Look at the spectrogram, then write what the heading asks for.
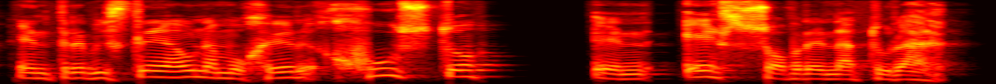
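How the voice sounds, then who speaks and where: An older man preaching and telling testimonies slowly and emphatically, with sudden high exclamations. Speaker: television host and preacher.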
